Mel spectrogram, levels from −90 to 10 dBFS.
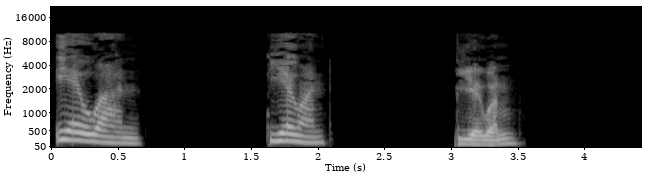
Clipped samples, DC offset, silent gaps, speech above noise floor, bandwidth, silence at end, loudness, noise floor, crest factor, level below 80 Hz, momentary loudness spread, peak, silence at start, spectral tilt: under 0.1%; under 0.1%; 0.87-1.61 s, 2.16-2.21 s, 2.28-3.02 s; over 68 dB; 10.5 kHz; 0.9 s; -24 LUFS; under -90 dBFS; 18 dB; -64 dBFS; 15 LU; -10 dBFS; 0.05 s; -6 dB/octave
